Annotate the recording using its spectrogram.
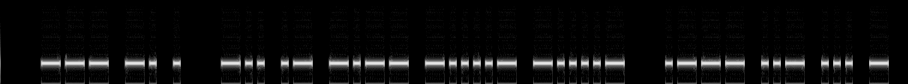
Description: Morse code, heard as a keyed tone, about 20 wpm, 1000 Hz. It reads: ONE DAY-- JUST
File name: qotdfiles / 20wpm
